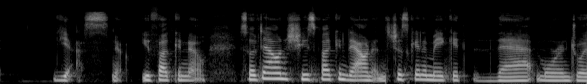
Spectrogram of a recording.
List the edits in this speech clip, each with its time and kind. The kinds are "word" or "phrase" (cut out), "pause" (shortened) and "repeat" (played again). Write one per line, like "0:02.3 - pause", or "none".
0:01.1 - word
0:02.6 - word
0:03.9 - word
